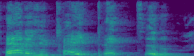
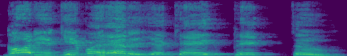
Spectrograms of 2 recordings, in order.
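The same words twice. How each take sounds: First: Said in the usual way. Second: Slow mock scolding. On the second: Real, not acted. Host teasing a voter who picked two, slow mock scolding. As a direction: draw out "can't pick two" word by word. Repeats rebuke slowly with full title.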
